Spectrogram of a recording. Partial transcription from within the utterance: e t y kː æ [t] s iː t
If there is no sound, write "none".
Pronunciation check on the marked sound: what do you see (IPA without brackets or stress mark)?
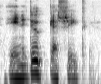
s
